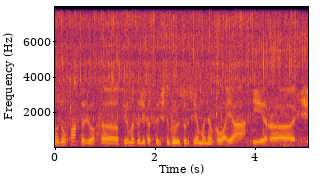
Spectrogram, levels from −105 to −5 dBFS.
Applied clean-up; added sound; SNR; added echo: none; Sink (filling or washing); 7 dB; none.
